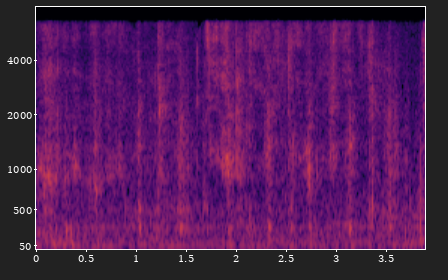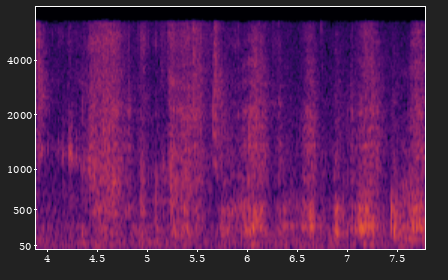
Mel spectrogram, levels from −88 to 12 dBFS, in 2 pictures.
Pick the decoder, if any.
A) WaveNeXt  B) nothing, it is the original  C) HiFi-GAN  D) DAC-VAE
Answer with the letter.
B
